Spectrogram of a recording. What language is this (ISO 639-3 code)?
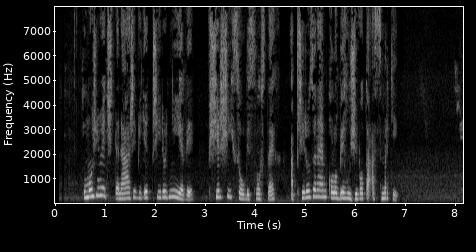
ces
